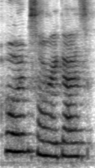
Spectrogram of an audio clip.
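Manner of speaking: mid-yawn apology. Real, not acted. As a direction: talk through a yawn. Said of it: "I'm yawning this much".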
